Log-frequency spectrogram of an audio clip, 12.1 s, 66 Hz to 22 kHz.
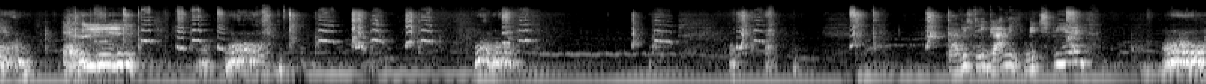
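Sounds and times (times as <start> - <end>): squeaky toy squeaking: 0.6 - 5.5, 6.3 - 9.8.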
